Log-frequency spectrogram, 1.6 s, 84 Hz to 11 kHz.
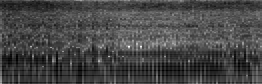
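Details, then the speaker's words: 1985 Honda ATC70 chassis built up with a 125cc shifter engine for circle-track racing, first start: small single revs up and back down cleanly, pulling smoothly without popping or stumbling; runs well overall but the carburetor still needs fine tuning. "Oh, badass. Freaking sounds good. Needs some tuning, but it's overall stoked."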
